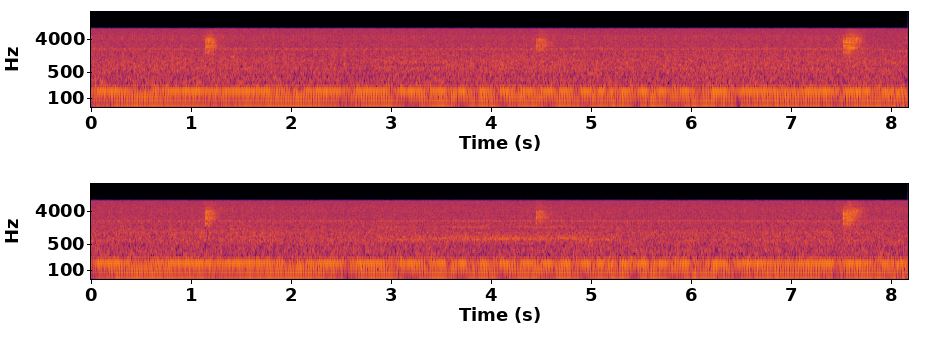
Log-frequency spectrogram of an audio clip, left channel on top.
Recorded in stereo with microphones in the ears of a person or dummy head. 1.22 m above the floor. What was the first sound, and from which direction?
A splash, 15° right (ahead or behind).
